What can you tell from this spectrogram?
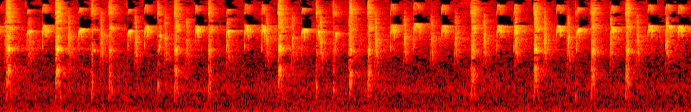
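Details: Rapid, clicking chuck notes from an American red squirrel, about three to four per second, crisp and high, running continuously through the short stretch.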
